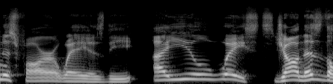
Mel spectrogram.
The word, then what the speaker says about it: Aiel: I haven't mastered the weave, but I've mastered the pronunciation of Aiel.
